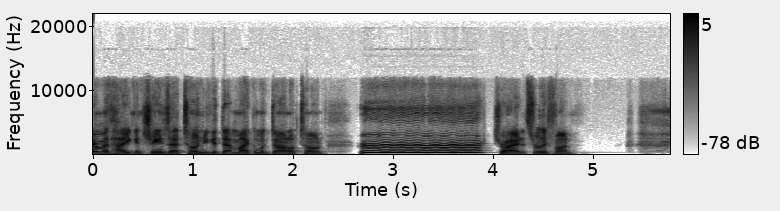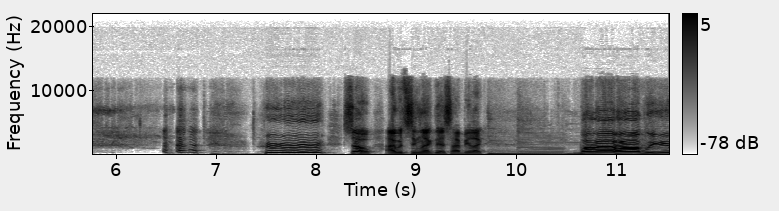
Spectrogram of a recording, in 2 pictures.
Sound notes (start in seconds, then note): 5.5 laughter; 9.6 singing with guitar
